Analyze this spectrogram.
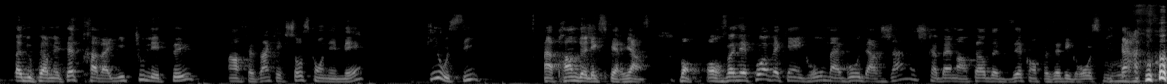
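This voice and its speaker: A man talks at a fairly quick pace in a fairly high pitch, with ordinary pitch variation and big swings in loudness. His is an unremarkable speaking voice. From Quebec, Charlevoix. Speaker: comedian. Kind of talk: interview.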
